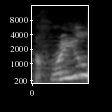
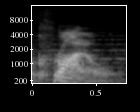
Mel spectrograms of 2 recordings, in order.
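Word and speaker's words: Krile: Is it Creel or Kryl? Because I've heard it pronounced both ways now.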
